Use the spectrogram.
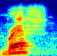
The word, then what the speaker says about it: Bresse: It's called the French breast chicken. It's spelled BRESSE.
